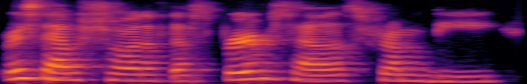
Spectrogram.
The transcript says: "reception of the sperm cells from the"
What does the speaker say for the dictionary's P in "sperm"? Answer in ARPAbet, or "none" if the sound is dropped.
P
